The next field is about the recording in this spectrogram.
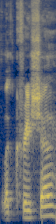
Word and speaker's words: Lucretia: This is Lucretia.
